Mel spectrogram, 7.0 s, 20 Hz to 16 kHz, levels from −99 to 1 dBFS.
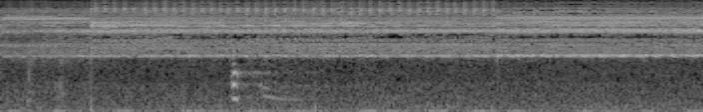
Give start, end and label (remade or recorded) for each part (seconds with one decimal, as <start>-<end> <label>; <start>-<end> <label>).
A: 0.0-1.4 recorded; 1.4-2.2 remade; 2.2-3.8 recorded; 3.8-4.5 remade; 4.5-5.6 recorded; 5.6-6.4 remade; 6.4-7.0 recorded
